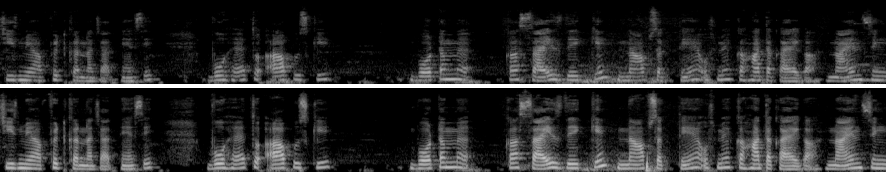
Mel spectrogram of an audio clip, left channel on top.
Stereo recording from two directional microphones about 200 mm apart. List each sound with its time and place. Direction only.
0.0 s a woman's voice: 50° right (ahead or behind)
